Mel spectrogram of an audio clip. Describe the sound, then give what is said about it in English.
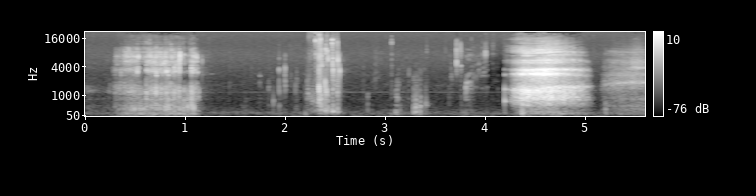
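Close-miked sipping of coffee: two loud, airy slurps with small wet swallowing and lip clicks between them, and a softer slurp trailing at the end. No one speaks. “I'm gonna take a little sip of this coffee. It's right up at the front for you guys.”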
